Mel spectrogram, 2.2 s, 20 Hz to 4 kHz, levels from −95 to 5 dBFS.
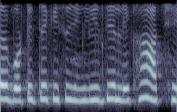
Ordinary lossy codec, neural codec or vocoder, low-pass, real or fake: none; none; 3.6 kHz; real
